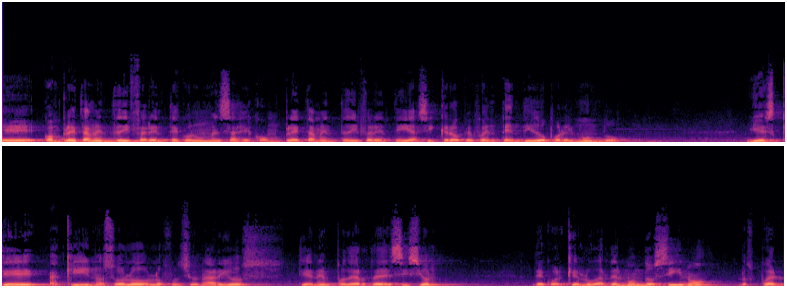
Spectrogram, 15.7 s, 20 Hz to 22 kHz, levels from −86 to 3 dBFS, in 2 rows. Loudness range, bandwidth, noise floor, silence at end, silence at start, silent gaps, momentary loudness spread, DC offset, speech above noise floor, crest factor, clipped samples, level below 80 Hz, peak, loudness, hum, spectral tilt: 3 LU; 10.5 kHz; -53 dBFS; 0 s; 0 s; none; 8 LU; under 0.1%; 30 dB; 18 dB; under 0.1%; -64 dBFS; -6 dBFS; -24 LUFS; none; -6.5 dB/octave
